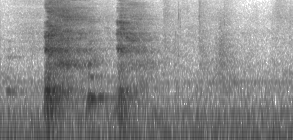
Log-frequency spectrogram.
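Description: A person coughing: a few short coughs close together in the first second.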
